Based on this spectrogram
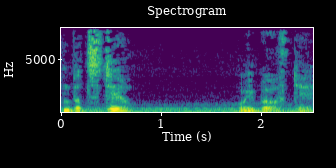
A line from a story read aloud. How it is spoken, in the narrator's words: Hans said quietly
